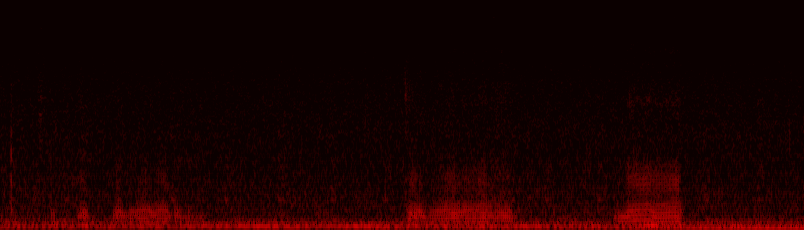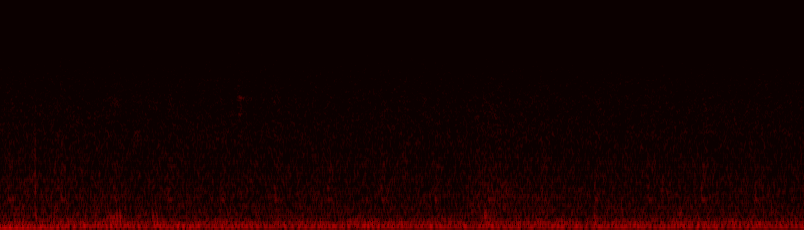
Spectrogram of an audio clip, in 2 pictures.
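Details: A sleeping cat snoring indoors: three soft, raspy, fluttering snores about two to three seconds apart, each lasting under a second, over a steady low hiss.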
